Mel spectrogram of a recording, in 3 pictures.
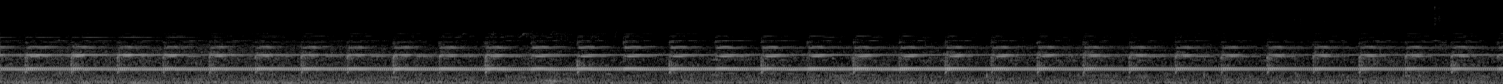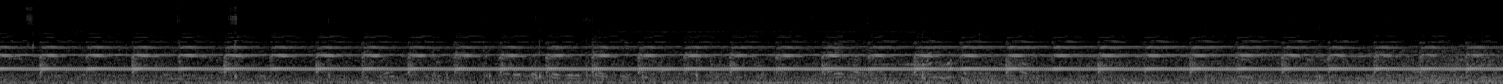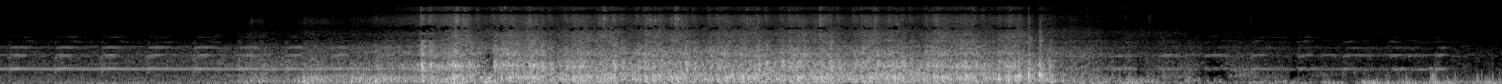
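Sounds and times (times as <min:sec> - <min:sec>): electric train passing: 0:00.0 - 0:45.0
level-crossing warning bell: 0:00.0 - 0:45.0.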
